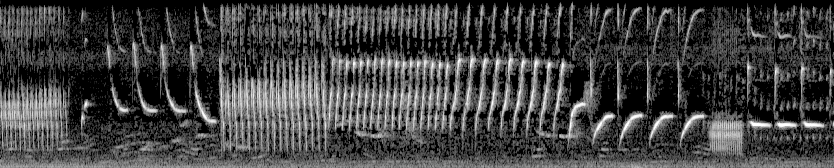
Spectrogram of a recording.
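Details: Canary song used as a lure for canaries that have stopped singing: varied tours of buzzy rolls, fast repeated high notes, rising and falling swept whistles, and a short nasal burst, all rapid and loud.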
